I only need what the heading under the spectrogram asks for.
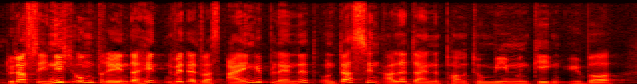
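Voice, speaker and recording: Pastor, high voice, animated sermon, talks right to the crowd, acts out the bible voices. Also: male voice, quick pace. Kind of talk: lively sermon with Bible reading. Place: church service hall with an audience. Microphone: stage microphone.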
